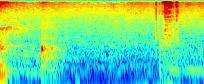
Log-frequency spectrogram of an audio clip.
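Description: Near silence between sentences: faint room tone with a short soft sound about half a second in and a couple of faint clicks near the end.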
